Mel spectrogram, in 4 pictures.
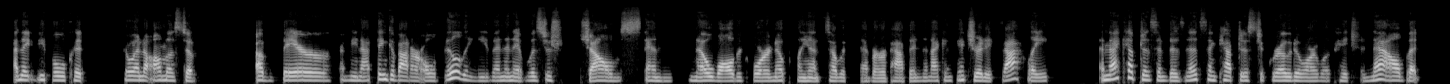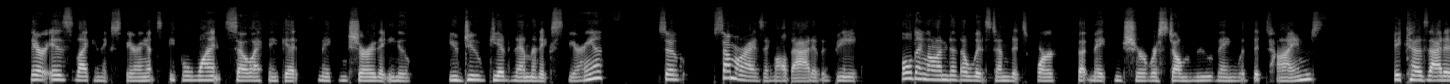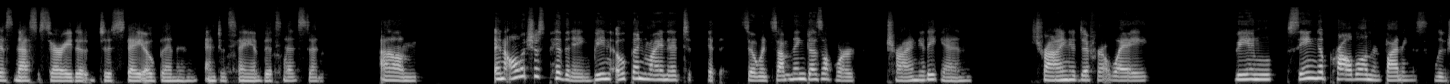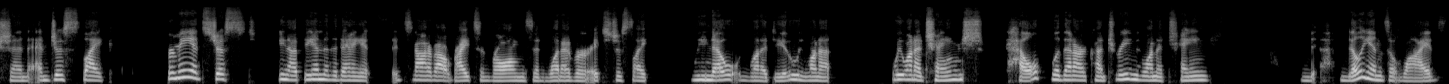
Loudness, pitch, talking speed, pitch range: -19 LUFS, 185 Hz, 205 wpm, 170-210 Hz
